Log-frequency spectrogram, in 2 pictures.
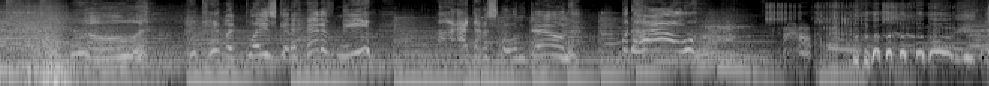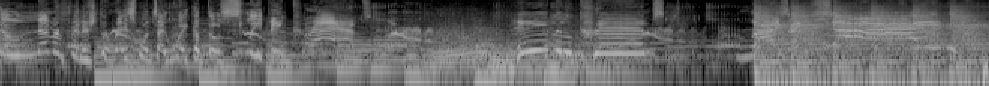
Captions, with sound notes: Oh, I can't let Blaze get ahead of me. I gotta slow him down! But how? [giggling] He'll never finish the race once I wake up those sleeping crabs! Hey little crabs! Rise and shine!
